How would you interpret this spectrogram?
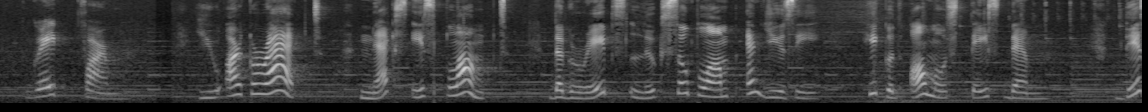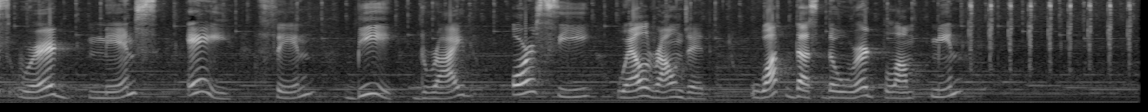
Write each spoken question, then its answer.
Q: What does the word plump mean?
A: Ma'am, the word plump means see, well rounded.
